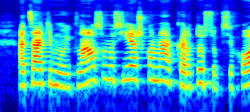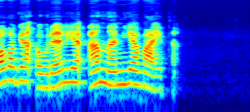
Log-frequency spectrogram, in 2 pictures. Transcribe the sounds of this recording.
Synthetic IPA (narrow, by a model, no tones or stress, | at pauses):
ɐt̪sɑːkʲiːmuːiklˠɑˑʊsʲɪmʊsjiɛʃkoːmʲɛkɐɾt̪ʊsʊpʲsʲɪxɔlˠɔɡʲɛʔɐʊɾʲɛlʲɪjɛʔɐnɐnʲjɛʋɑˑɪt̪ɐ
